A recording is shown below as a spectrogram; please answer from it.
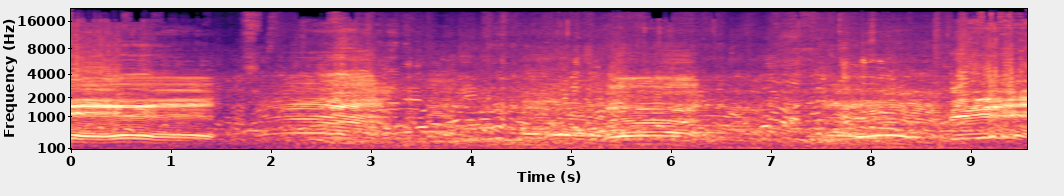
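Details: Sahiwal bull calves being bought at a crowded cattle market in Bangladesh; several long, wavering moos spaced a few seconds apart over constant background crowd noise and voices.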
